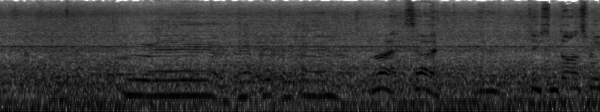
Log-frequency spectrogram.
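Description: Steady low rumble of a coach's engine and tyres, heard from inside the passenger cabin while the coach drives along.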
